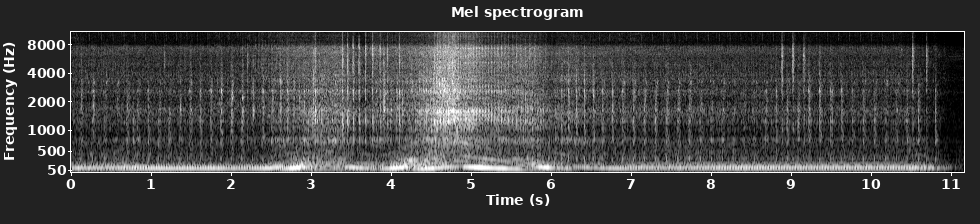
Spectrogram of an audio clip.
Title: 2013 BRZ Engine Rev Ticking Sounds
